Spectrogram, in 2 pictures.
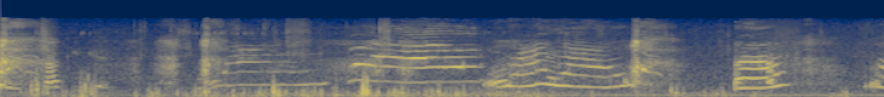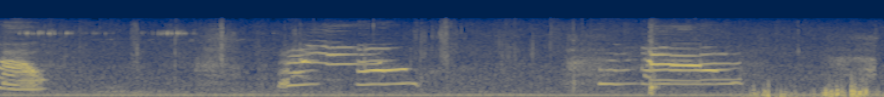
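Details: Found stray cat handled by boys after basketball, meowing insistently in a rapid string of short, wavering, rising-and-falling cries, some strained and yowling, mixed with boys' voices and handling noises.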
